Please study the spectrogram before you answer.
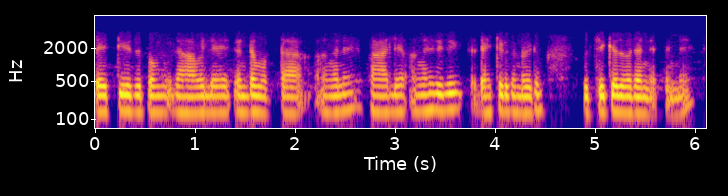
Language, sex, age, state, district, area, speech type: Malayalam, male, 18-30, Kerala, Idukki, rural, conversation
